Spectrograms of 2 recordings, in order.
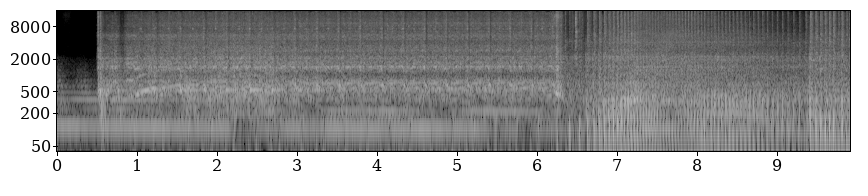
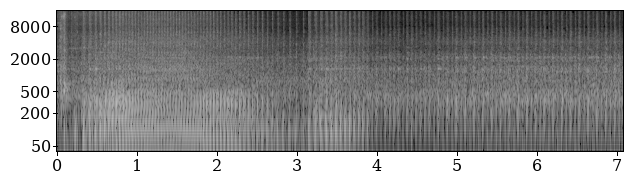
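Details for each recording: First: Riding mower single-cylinder engine that only ran on full choke, carburetor just refitted: starts with steady even drone, settles at a new speed and keeps running smoothly; normal running. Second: Old riding mower single-cylinder engine primed with gas, carburetor previously cleaned and jet cleared yet dies off choke: uneven thumping about three beats a second, sputtering and surging, no steady idle; runs only on full choke, blocked carburetor or fuel jet suspected.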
